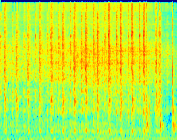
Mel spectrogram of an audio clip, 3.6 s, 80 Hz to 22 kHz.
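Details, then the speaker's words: Supra GTR 150: starter keeps whirring after engine catches, quick uneven taps over it until it cuts out when tapped; worn starter relay sticking closed, should be replaced. "Nah jadi kalau itu diketok-ketok seperti itu untuk menghentikannya ya, tapi ini sudah bermasalah, harusnya ini diganti. Dia itu sudah capek kerja kayaknya."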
